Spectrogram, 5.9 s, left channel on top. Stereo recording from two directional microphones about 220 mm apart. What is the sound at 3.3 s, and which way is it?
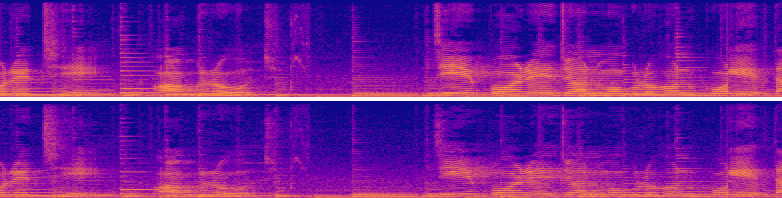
Music, 30° left (ahead or behind).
